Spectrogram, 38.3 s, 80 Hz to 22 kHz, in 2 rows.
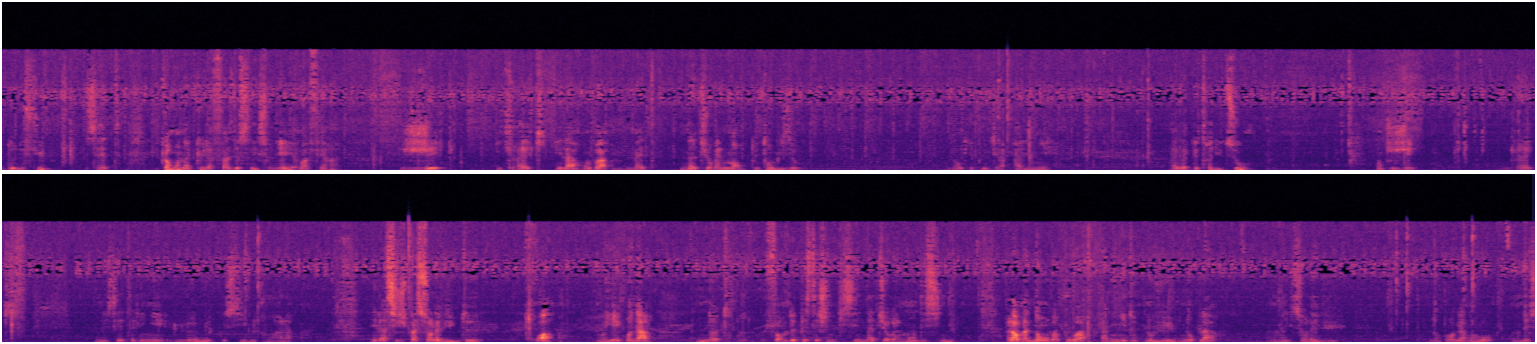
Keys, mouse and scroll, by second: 5.6 g, 13.3 middle click, 15.5 middle click, 16.7 middle click, 18.3 g, 28.5-36.3 middle drag, 36.7-38.3 drag.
